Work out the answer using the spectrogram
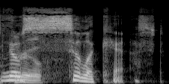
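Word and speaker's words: NosillaCast: By the way, it's NoZillaCast. When you say it with a Z, people can't find it. – That's a good point, because it's Allison spelled backwards. – It doesn't rhyme with Mozilla.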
